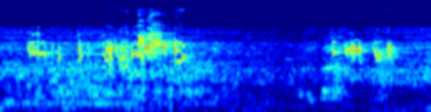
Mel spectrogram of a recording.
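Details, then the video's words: Two bursts of high, scratchy twittering from juvenile prinias still learning their song, the second shorter, with a quiet gap between. "MASTERAN PRENJAK PAUD ALAMI"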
